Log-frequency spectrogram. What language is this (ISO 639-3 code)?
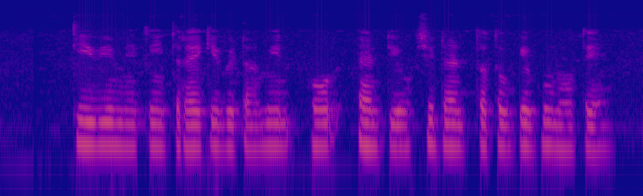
hin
